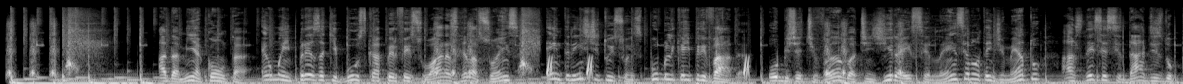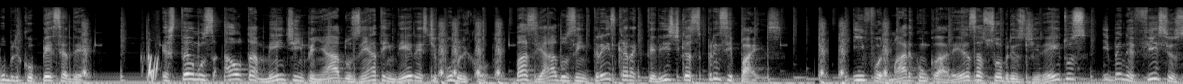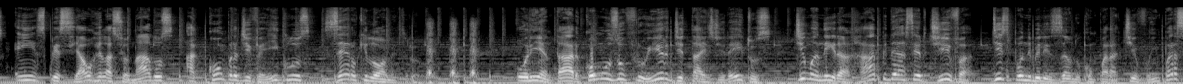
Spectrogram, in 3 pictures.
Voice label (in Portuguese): Institucional, Locutor; Da Minha Conta Services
